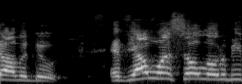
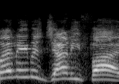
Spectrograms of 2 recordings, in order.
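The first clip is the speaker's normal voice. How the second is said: put-on robot voice; 3 semitones higher, 3 dB louder than usual. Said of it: "You talk like a robot".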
